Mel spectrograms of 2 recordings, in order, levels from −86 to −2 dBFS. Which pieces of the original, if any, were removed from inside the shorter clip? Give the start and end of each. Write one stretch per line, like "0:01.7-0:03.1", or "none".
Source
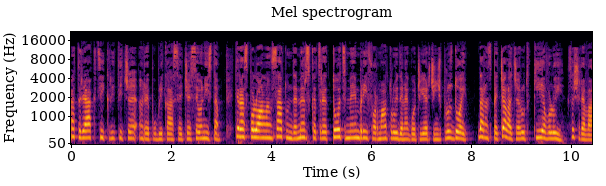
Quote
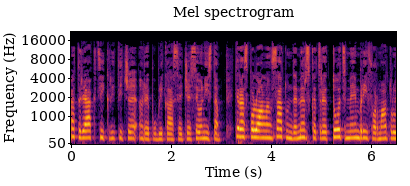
none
